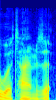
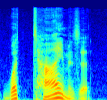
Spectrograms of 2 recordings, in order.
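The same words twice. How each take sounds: First: The word time carries no special stress. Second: The word time is stressed. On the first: The speaker calls it wrong. "I didn't say what time is it" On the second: The speaker calls it right. "my intonation throughout that sentence on the word time specifically"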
